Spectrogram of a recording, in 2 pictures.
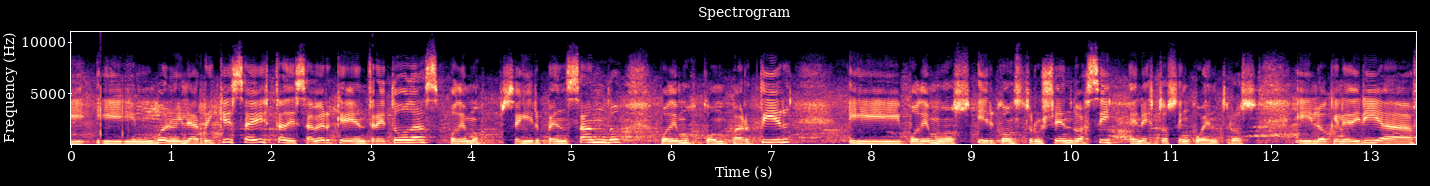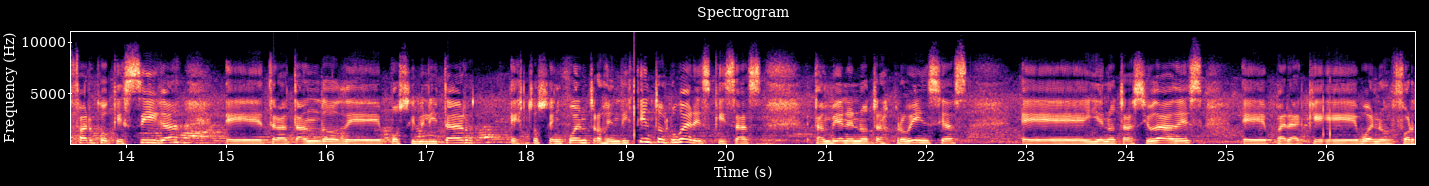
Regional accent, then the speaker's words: Rosario, Santa Fe, Argentina; de Rosario, de la Radio Aire Libre, FM 91.3.

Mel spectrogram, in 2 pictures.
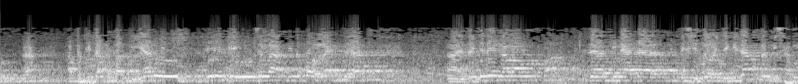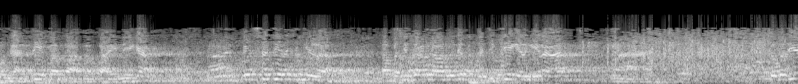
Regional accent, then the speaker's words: Banjarmasin, South Kalimantan, Indonesia; Saya dari Banjarmasin, Kalimantan Selatan, Universitas Utara.

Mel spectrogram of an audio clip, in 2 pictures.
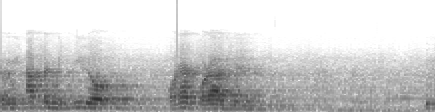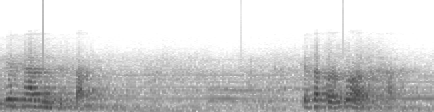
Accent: Paraguay; estando en mi país, en Paraguay

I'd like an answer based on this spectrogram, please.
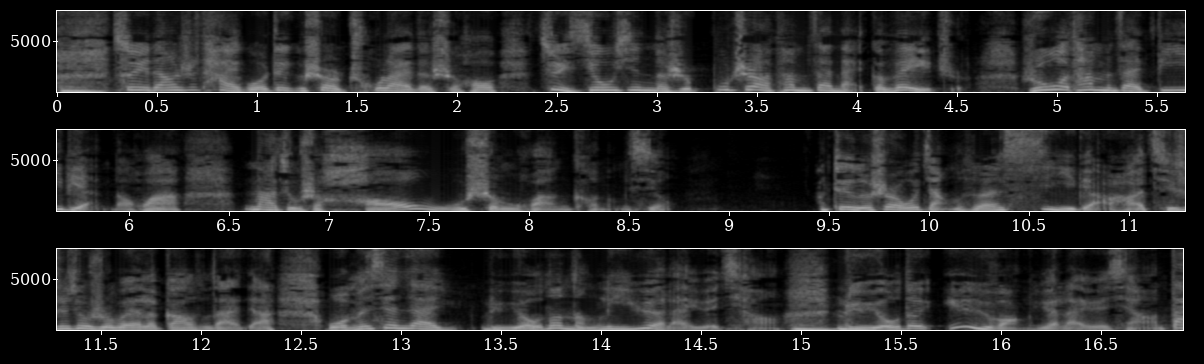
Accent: northern China, China; 因为我是北方人哈，其实我对这种情况不是很了解

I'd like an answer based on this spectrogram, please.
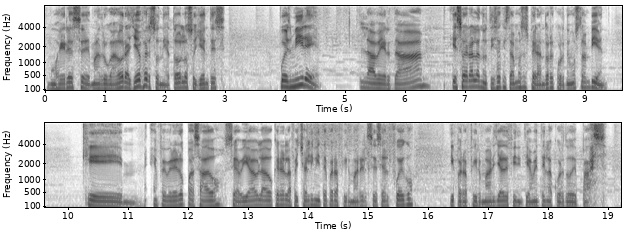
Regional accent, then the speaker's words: Colombia; en esta etapa que comenzamos, que es la etapa posconflicto, pues también exigir como colombianos

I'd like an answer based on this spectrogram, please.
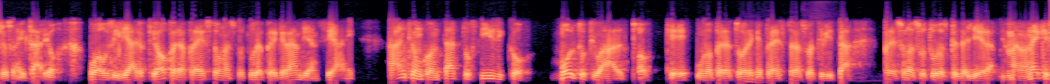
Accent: Milan, Lombardy, Italy; anche da milanese mi fa tanto tanto piacere

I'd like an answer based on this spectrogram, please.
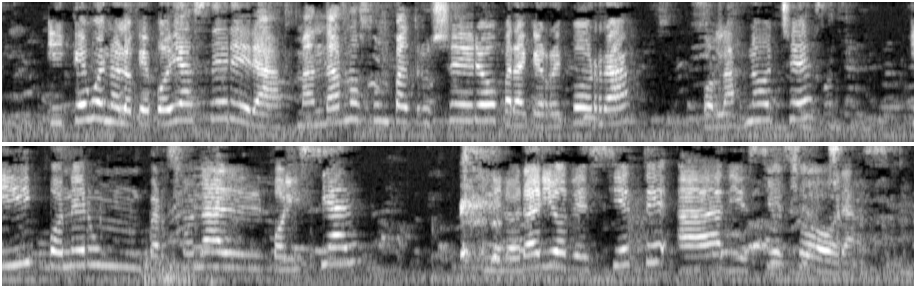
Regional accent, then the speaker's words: Máximo Paz, Buenos Aires Province, Argentina; Nosotros damos la cara porque somos de Máximo Paz y queremos lo mejor para la escuela.

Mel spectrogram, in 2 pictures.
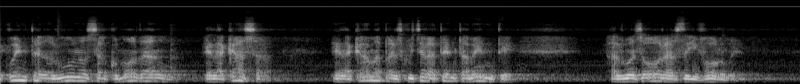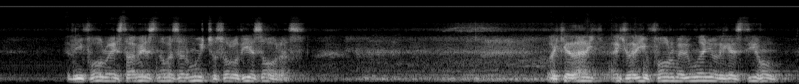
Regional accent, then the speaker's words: Orinoca, Oruro, Bolivia; born there; A mi pueblo, quien me vio nacer, autoridad original de Orinoca

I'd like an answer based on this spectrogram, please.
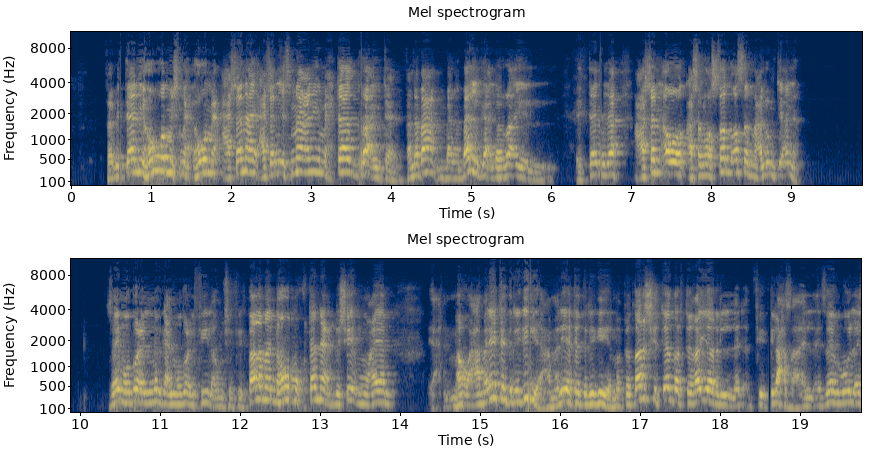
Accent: Egypt; أي مكان داخل مصر كدولة احنا كلنا مصريين نتكلم فيها

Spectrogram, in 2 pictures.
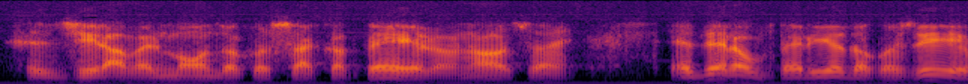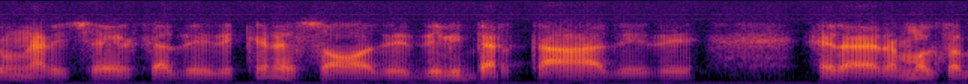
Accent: Reggio Emilia, Emilia-Romagna, Italy; born there; now in Milan, Italy; io sono ormai 50 anni che sono a Milano, però ci tengo a dire che sono emiliano, perché sono

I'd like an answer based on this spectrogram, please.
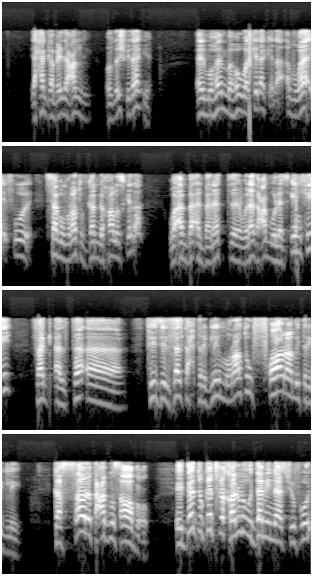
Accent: Egypt; ده احنا عندنا في مصر العنوسة وصلت إلى 9 مليون

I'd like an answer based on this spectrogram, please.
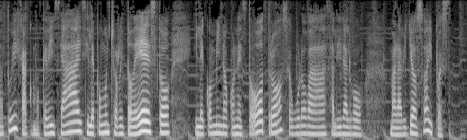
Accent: Mexico; Yo como mexicana te puedo decir que sí es la mejor

